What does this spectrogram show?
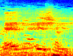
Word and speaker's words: education: एजुकेशन spelling क्या है? EDUCATION। एजुकेशन है। एजुकेशन किधर से आया? अच्छा, ये डीयू का जू कैसे हो जाता है मुझे नहीं पता, वो जाने अंग्रेजी वाले।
